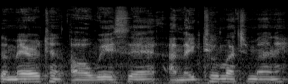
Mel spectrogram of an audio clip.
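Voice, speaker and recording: Delivery is at a moderate pace with fairly even intonation. Background noise is noticeable. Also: man. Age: 70s. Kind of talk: public comment at city meeting. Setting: city commission meeting.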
